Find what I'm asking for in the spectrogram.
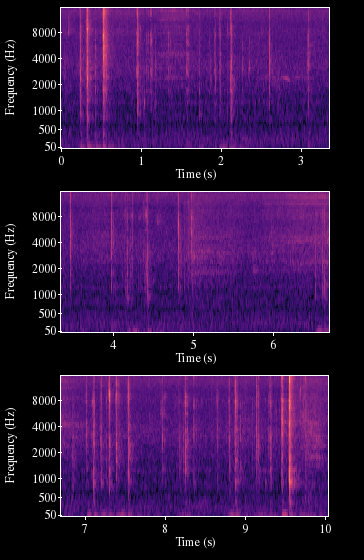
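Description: Someone types a password on a computer keyboard, with soft rapid keystrokes coming in uneven bursts and pauses over about ten seconds, close and quiet with no talk.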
